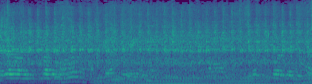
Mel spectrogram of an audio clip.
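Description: A low, steady hum, like a running motor or engine, starts about two seconds in and sounds under murmuring voices.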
